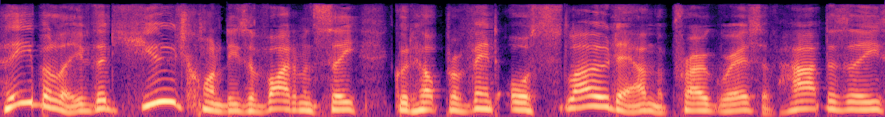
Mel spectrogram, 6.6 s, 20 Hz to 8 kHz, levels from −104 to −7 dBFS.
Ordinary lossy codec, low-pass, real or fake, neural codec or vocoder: AAC, 32 kbps; 7.2 kHz; real; none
